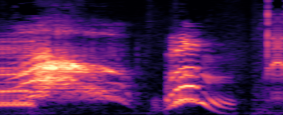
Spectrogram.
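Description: A toddler's voice imitating a truck: a steady, engine-like vocal drone that gives way to a breathy rush, then a short rising-and-falling call.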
